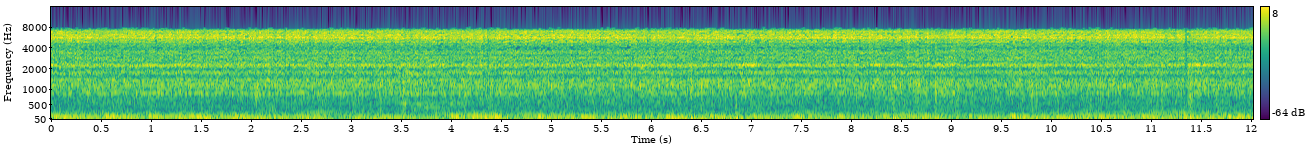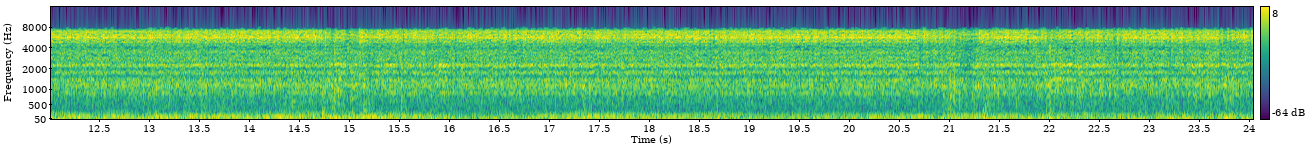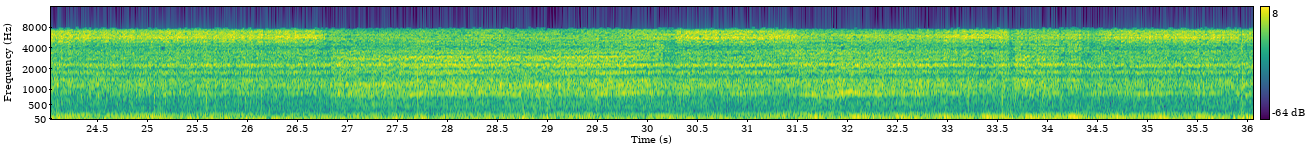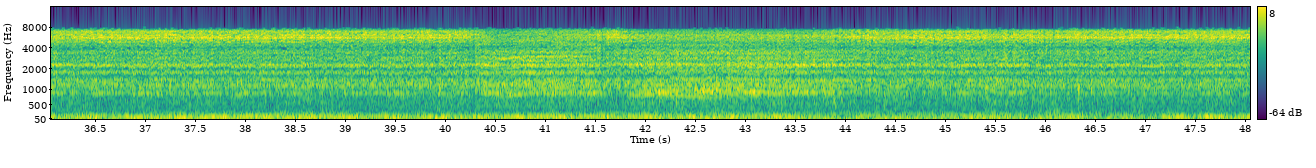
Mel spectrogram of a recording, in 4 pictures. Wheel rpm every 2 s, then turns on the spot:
120, 110, 110, 120, 120, 110, 110, 110, 110, 120, 120, 110, 110, 110, 110, 110, 120, 120, 120, 110, 110, 110, 120, 120.
none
